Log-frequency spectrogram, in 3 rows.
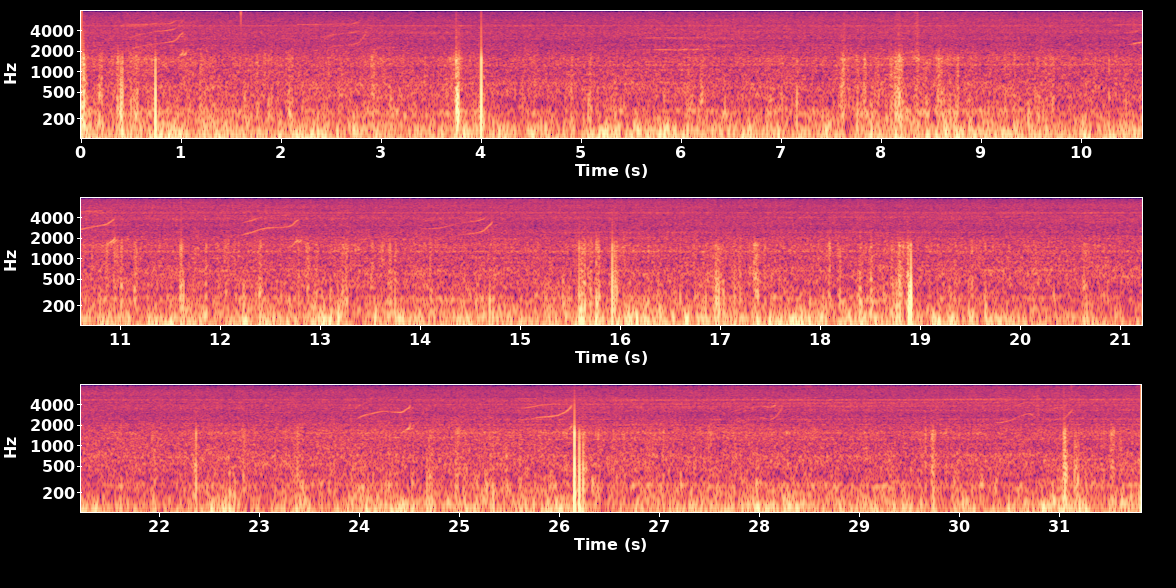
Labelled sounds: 2.1	2.8	killer whale, 4.9 to 5.4 kHz
10.3	11.1	killer whale, 1.1 to 5.2 kHz
12.1	12.9	killer whale, 1.5 to 4.4 kHz
23.9	24.6	killer whale, 1.7 to 3.8 kHz

